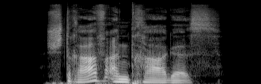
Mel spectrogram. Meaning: genitive singular of Strafantrag
- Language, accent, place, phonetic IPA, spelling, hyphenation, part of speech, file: German, Germany, Berlin, [ˈʃtʁaːfʔanˌtʁaːɡəs], Strafantrages, Straf‧an‧tra‧ges, noun, De-Strafantrages.ogg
